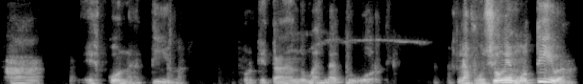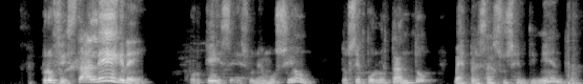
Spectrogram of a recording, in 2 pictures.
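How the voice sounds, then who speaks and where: Teaching a class over video call, a man lectures online, repeating himself frequently and putting questions to his students. He has a medium-pitched voice with big pitch swings, a moderate pace and a breathy edge.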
